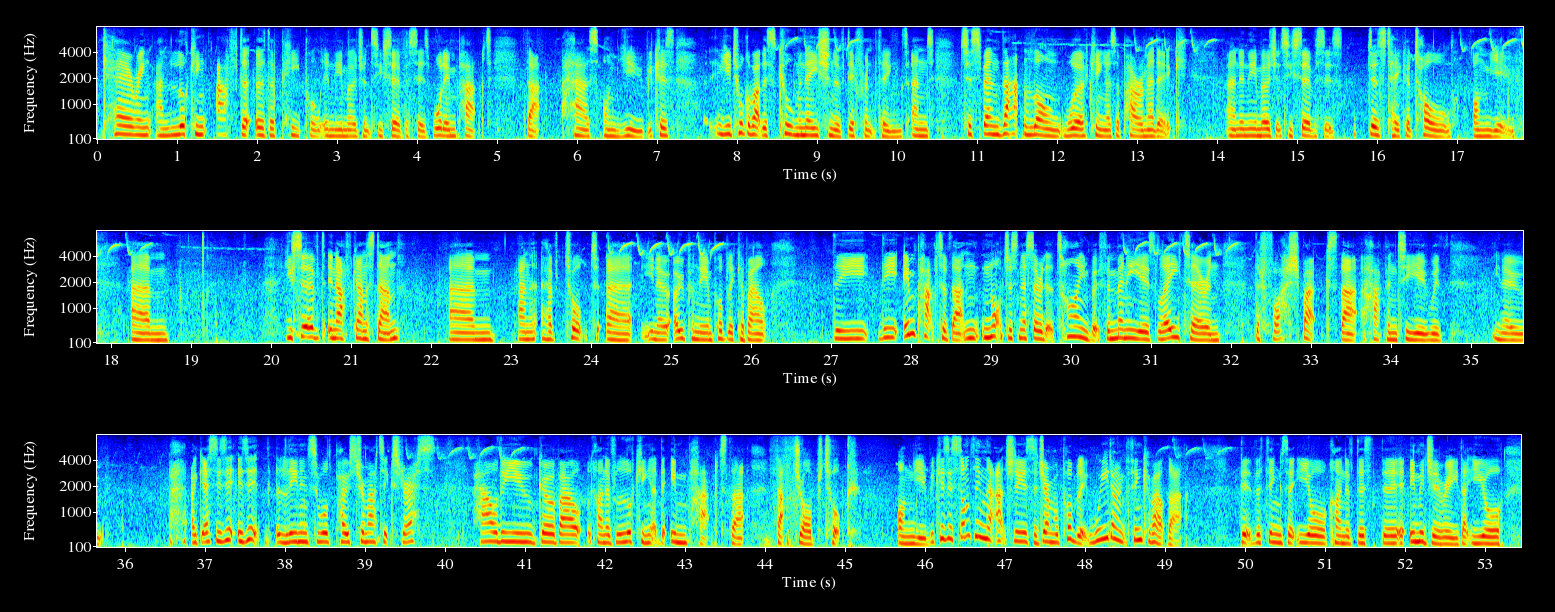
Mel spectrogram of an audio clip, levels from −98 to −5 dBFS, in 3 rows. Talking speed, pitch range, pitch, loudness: 160 wpm, 170-220 Hz, 195 Hz, -23 LUFS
